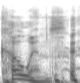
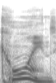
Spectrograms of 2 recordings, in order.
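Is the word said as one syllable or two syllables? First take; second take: two syllables; one syllable. First: The word is said as two syllables. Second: The word is said as one syllable. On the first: The speaker calls it wrong. "He says Cohen's" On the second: The speaker calls it right. "he also can't say coins"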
